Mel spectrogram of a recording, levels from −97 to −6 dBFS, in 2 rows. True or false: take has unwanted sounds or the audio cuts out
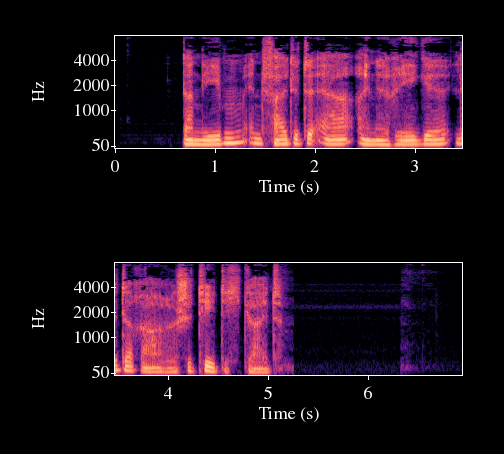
false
